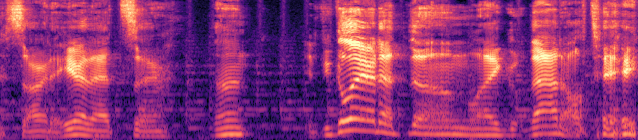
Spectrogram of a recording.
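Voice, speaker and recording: A man puts on a raspy, fairly high-pitched character voice with lively intonation at a moderate pace. His loudness swings widely over clear music in the background. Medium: game stream. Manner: coy, teasing.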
